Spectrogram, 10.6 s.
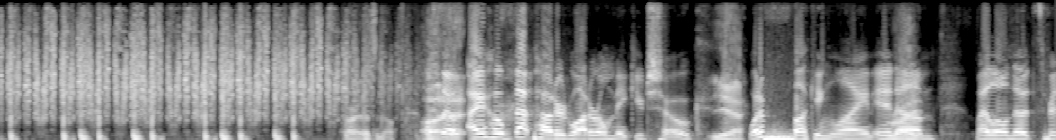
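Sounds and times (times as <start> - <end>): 
turntable scratching solo: 0.0 - 4.8
speech: 3.5 - 10.5.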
